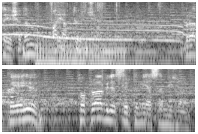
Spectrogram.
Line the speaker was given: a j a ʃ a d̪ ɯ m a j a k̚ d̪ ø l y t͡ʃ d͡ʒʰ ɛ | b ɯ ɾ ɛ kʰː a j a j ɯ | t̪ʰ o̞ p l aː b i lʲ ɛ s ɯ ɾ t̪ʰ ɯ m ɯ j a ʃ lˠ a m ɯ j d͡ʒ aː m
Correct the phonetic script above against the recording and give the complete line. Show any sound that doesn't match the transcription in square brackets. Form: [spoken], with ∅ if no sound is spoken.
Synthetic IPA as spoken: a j a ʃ a d̪ ɯ m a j a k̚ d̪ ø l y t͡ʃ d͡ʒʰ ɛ | b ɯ ɾ [a] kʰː a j a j ɯ | t̪ʰ o̞ p [ɾ] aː b i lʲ ɛ s ɯ ɾ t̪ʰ ɯ m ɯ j a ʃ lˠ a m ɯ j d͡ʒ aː m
